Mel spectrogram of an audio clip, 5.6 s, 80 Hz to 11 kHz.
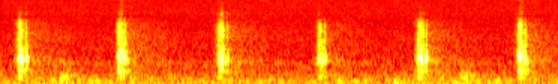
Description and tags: Clock Tick Tock
Recorded with a Zoom H4N in a small domestic room in stereo.
tick, interior, close, tock, stereo, clock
